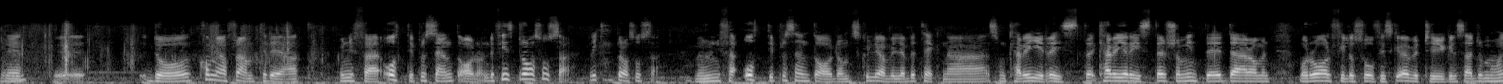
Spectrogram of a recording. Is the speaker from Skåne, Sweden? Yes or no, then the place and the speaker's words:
no; Växjö, Kronoberg County, Sweden; samma där jag kommer från Växjö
